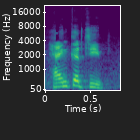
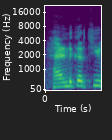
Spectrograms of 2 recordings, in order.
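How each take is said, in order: First: The d sound is left silent. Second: The d sound is clearly pronounced. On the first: The speaker calls it right. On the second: The speaker calls it wrong.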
